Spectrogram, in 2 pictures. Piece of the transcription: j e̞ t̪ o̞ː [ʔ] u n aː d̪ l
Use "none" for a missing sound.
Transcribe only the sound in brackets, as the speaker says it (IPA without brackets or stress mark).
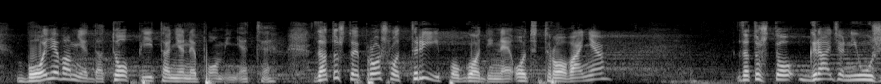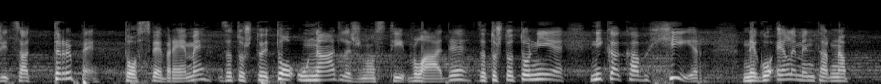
ʔ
